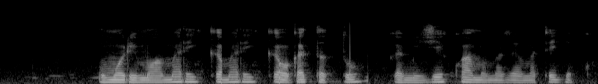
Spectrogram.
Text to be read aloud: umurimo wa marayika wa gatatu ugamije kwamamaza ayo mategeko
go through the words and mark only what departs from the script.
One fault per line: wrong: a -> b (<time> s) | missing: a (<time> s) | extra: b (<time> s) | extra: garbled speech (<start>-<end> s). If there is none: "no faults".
extra: marayika (2.3 s)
